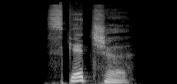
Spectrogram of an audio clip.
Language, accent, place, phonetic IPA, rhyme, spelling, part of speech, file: German, Germany, Berlin, [ˈskɛt͡ʃə], -ɛt͡ʃə, Sketche, noun, De-Sketche.ogg
- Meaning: nominative/accusative/genitive plural of Sketch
